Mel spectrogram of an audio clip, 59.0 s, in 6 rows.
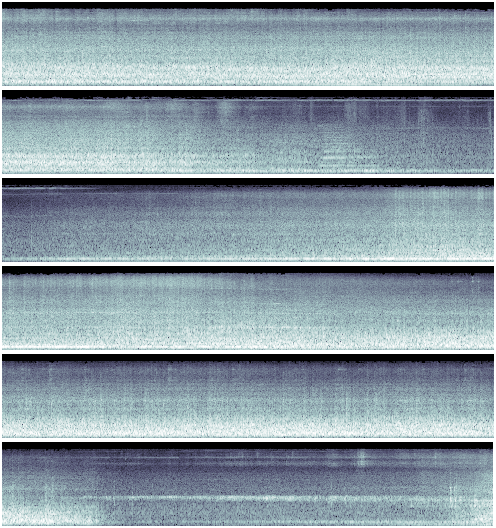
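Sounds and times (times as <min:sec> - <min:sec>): locomotive engine drone: 0:00.0 - 0:59.0
train wheels rumbling and clattering: 0:00.0 - 0:59.0.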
